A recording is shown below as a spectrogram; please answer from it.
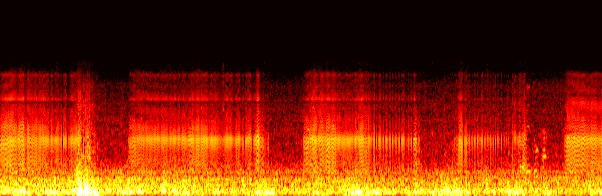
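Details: Two-week-old baby boy snoring: soft, rumbling, noisy breathing recurring in regular cycles like light snoring.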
